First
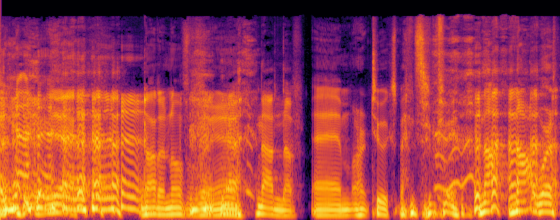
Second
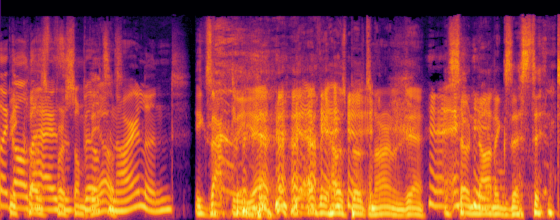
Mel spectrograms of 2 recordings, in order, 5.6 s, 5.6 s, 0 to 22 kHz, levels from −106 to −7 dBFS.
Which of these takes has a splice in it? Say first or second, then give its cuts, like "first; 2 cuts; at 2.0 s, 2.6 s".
second; 1 cut; at 4.6 s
